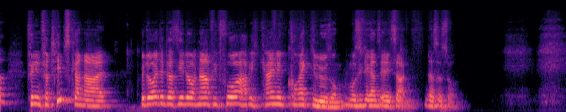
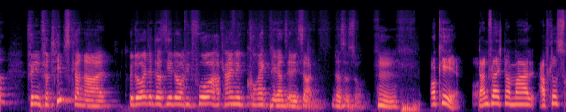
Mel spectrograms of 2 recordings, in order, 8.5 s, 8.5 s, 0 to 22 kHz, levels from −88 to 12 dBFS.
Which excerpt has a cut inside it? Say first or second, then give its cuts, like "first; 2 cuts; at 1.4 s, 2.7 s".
second; 6 cuts; at 1.8 s, 2.8 s, 3.3 s, 4.0 s, 5.6 s, 7.2 s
